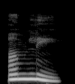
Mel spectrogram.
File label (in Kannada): "ಅಮ್ಲಿ", Kannada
